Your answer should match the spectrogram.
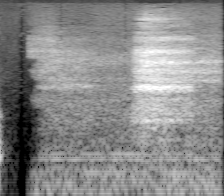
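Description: A mezzo-soprano's audible intake of breath, about half a second long, coming about one and a half seconds in after near silence: the breath taken just before she sings her first phrase.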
